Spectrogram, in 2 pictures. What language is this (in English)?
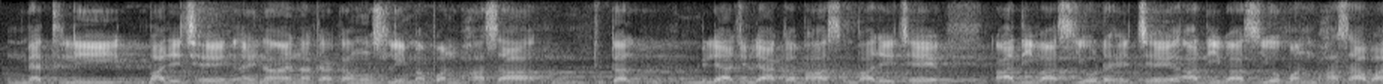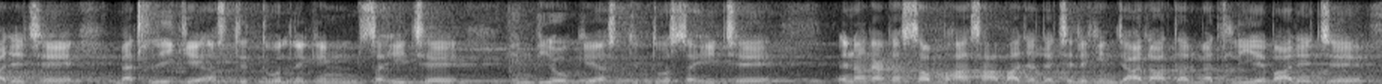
Maithili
